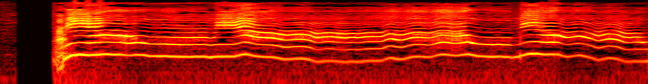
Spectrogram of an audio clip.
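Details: Domestic cat giving a loud, drawn-out meow of about six seconds, a steady wavering tone that rises, dips and swells again in three connected surges, rich in overtones, with no other sounds.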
